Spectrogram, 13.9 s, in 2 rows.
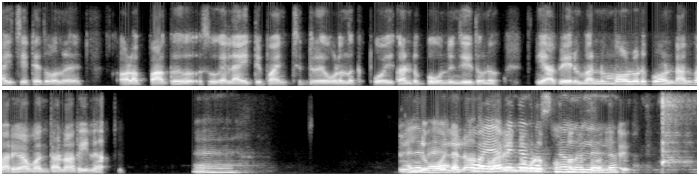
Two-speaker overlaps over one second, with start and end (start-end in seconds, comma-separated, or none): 11.0-13.1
